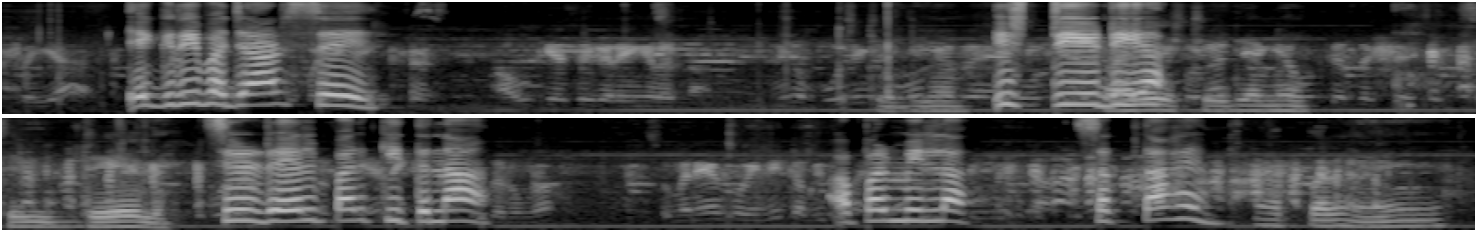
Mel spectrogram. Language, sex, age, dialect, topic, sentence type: Hindi, female, 25-30, Awadhi Bundeli, agriculture, question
